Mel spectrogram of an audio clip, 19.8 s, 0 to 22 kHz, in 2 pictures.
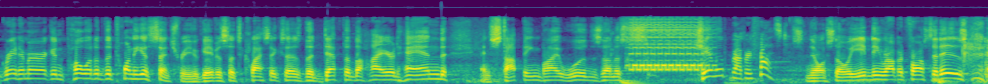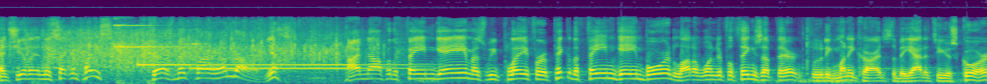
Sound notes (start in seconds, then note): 6.2 beeping; 11.0 bell ringing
